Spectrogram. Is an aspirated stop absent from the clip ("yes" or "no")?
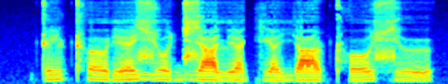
no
